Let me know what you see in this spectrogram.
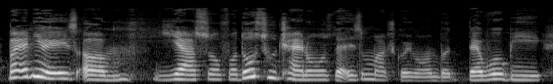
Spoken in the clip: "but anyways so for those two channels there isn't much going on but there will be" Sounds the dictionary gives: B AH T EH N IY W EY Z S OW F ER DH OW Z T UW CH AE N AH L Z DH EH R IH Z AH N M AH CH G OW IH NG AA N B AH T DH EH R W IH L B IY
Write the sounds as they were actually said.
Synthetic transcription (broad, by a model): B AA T EH N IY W EY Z S OW F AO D OW S T UW CH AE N AH L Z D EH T IH Z AH N M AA CH G OW IH NG AA N B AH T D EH W IH L B IY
